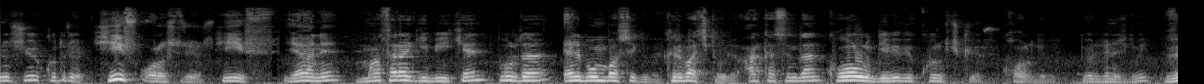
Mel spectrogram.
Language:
Turkish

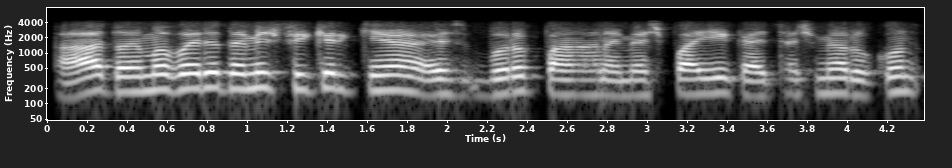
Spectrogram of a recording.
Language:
Kashmiri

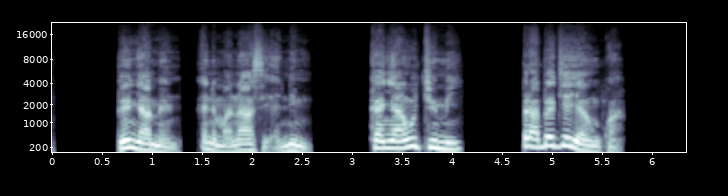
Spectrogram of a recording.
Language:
Akan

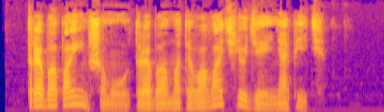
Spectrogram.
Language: Belarusian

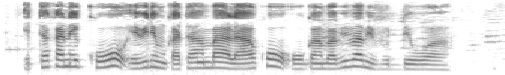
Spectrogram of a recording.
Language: Ganda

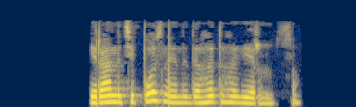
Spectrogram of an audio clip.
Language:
Belarusian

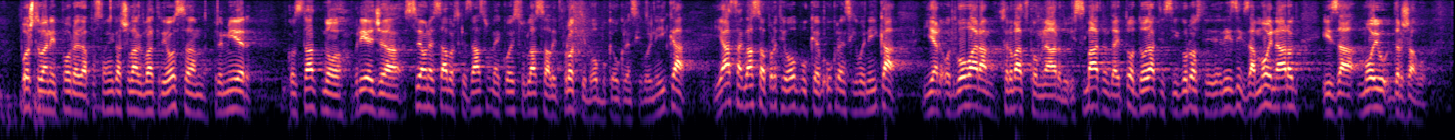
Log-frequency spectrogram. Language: Croatian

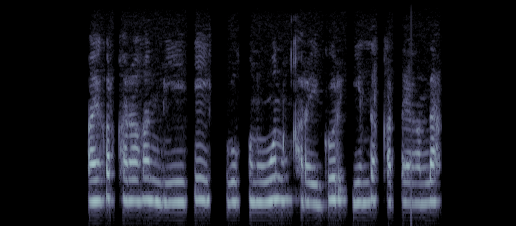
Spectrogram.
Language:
Kazakh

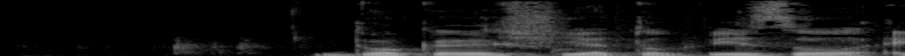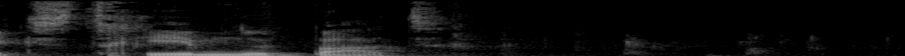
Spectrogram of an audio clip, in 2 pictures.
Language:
Upper Sorbian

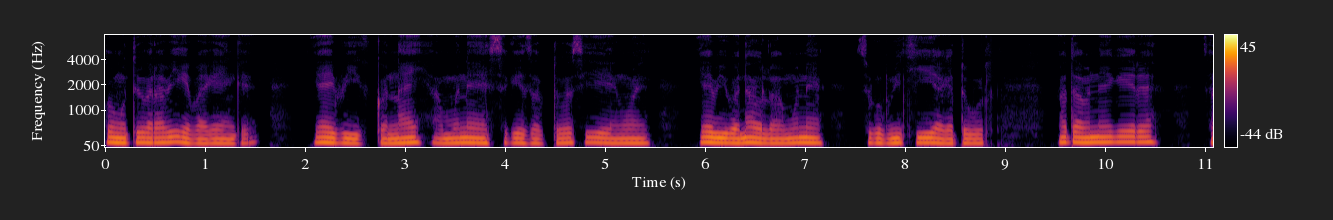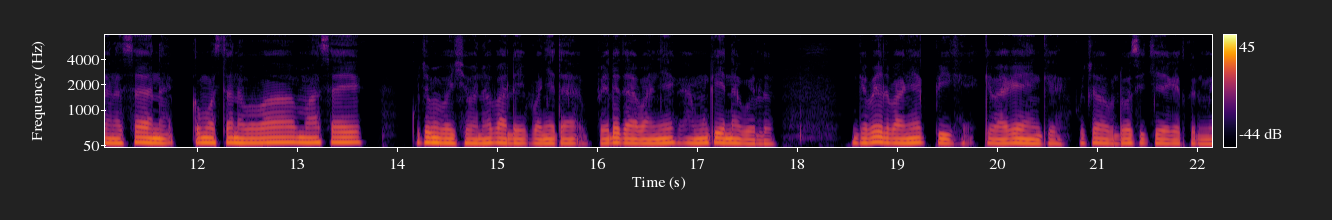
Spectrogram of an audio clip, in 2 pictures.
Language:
Kalenjin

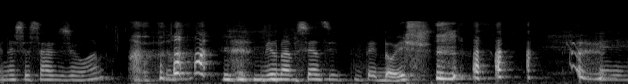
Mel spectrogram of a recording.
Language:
Portuguese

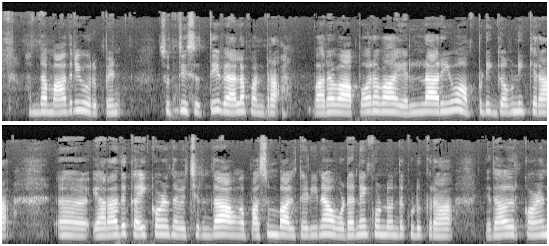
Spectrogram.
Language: Tamil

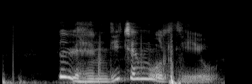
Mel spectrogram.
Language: Kabyle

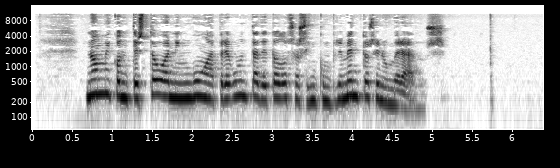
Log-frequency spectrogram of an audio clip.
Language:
Galician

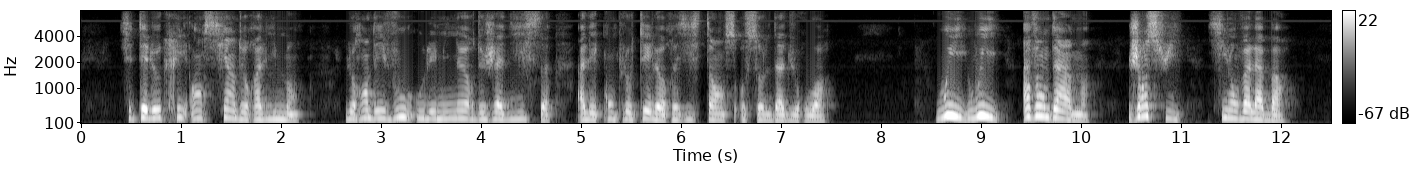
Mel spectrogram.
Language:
French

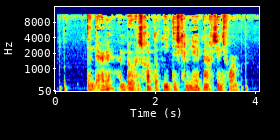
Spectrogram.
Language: Dutch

